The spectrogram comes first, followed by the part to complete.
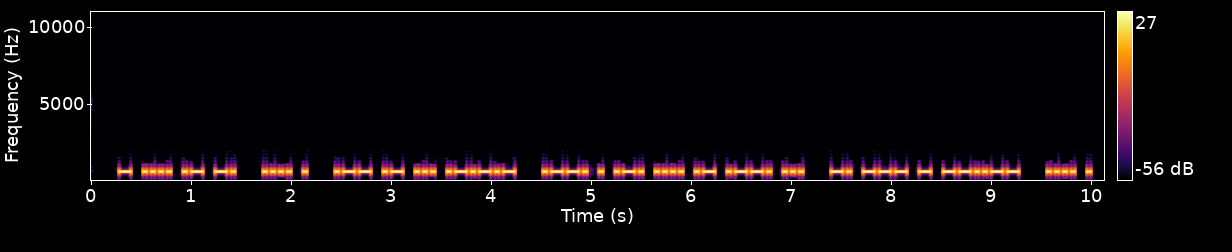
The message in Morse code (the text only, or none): THAN HE WAS. PERHAPS NOT, HE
